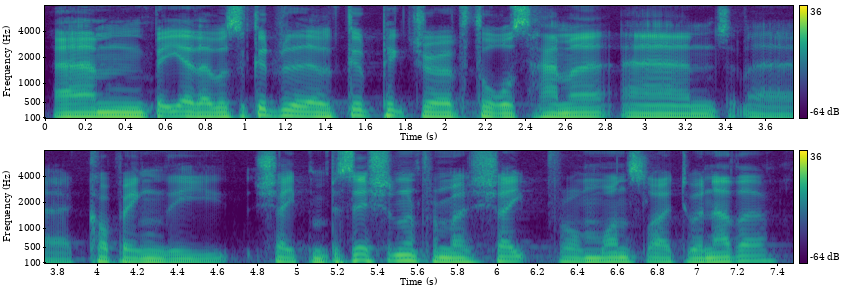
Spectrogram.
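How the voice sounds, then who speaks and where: A man with a fairly low voice speaks casually on a conference panel. He sounds keen and rambles, often restarting his sentences. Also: normal speed, hardly any pauses, clean tone.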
